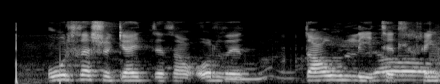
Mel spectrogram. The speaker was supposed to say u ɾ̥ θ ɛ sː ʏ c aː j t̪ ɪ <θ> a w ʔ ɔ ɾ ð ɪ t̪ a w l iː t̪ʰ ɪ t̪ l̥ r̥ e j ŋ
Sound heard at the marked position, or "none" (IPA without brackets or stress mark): θ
